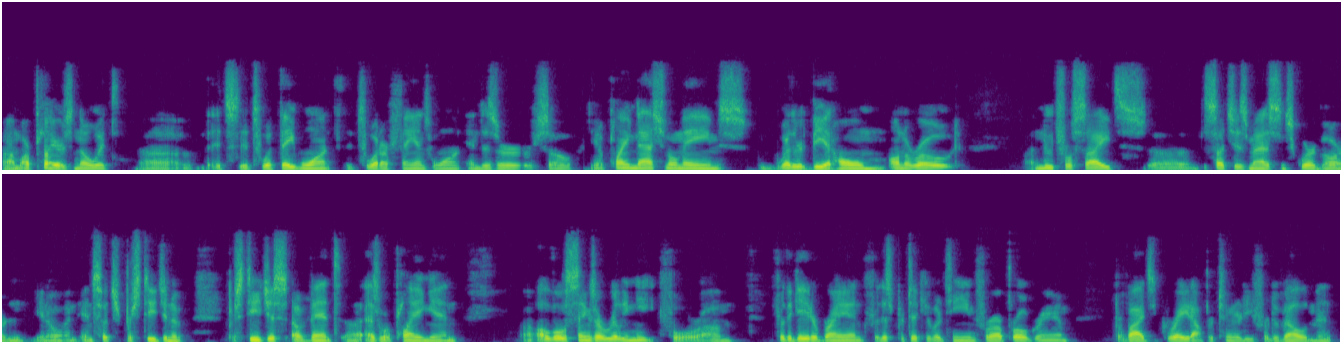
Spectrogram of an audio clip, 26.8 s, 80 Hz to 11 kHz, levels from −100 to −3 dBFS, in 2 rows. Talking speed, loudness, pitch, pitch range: 185 wpm, -21 LUFS, 110 Hz, 105-115 Hz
